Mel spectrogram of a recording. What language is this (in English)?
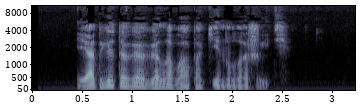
Belarusian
